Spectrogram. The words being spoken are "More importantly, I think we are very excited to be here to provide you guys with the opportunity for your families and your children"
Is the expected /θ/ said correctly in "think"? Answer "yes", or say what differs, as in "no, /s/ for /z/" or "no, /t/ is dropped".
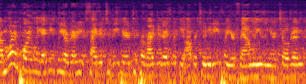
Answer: yes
